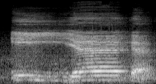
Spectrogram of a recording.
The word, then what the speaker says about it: إياك: তারপরে ইয়া আর ওয়াও, এই দুইটা হরফ হচ্ছে লিনের হরফ। এই দুইটা হরফকে নরম করে করতে হবে। অনেকে পড়ে ইয়াকা না'বুদু ওয়া ইয়াকা, মানে শক্ত করে। এখানে শক্ত করা যাবে না। কিভাবে করতে হবে এটা খুব ভালো করে শুনেন। আমি সবার থেকে আবার শুনবো। কিভাবে পড়বেন? ইয়াকা বলেন কি? إياك আরো সুন্দর করে ইয়াকা إياك ইয়াকা।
